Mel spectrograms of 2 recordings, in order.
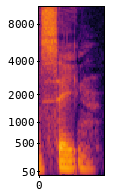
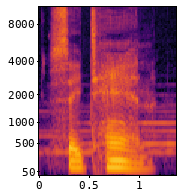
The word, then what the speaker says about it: Satan: Until this moment, I've never believed in Satan. Satan.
